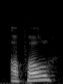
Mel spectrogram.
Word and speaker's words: Opole: From Opole. Apollo. So the E is pronounced there.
